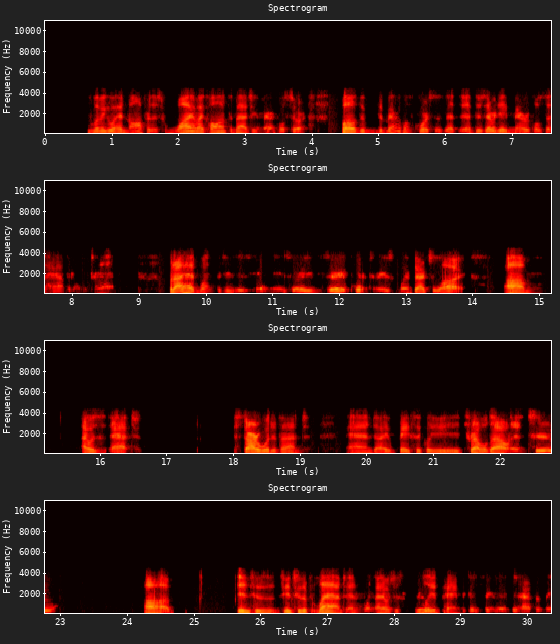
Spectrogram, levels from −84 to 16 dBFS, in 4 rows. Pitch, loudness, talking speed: 130 Hz, -33 LUFS, 160 wpm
